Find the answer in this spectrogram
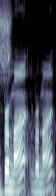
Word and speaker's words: Bremont: But I don't even know how to pronounce the brand. Bremont, yeah.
